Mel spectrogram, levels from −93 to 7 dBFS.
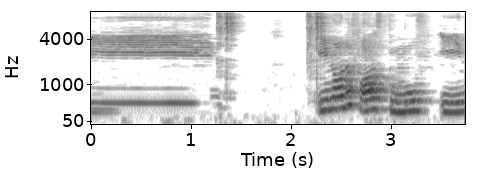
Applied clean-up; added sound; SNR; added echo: classical method Wiener filter.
